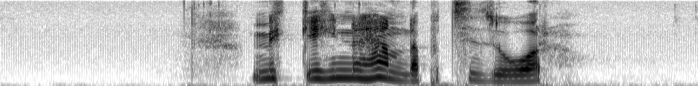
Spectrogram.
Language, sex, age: Swedish, female, 18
